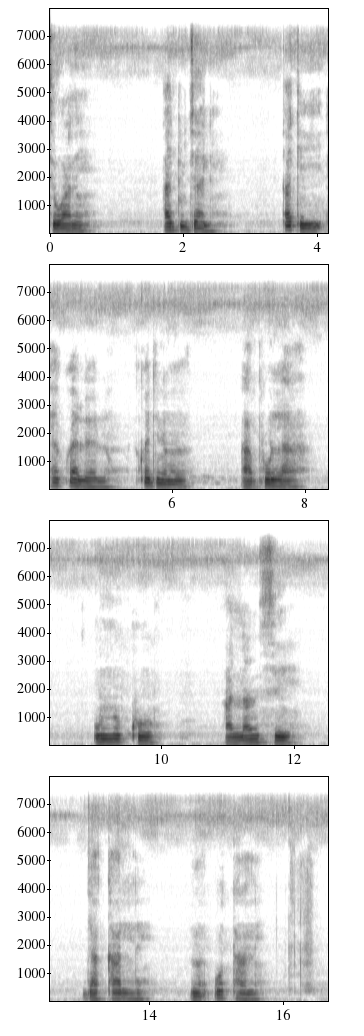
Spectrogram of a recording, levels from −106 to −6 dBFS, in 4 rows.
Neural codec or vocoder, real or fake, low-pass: codec, 16 kHz, 16 kbps, FreqCodec, smaller model; fake; 7.2 kHz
